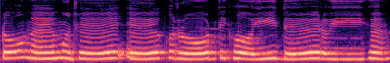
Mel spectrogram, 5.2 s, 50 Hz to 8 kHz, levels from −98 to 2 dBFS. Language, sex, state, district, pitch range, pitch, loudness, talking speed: Hindi, female, Madhya Pradesh, Umaria, 255-285 Hz, 275 Hz, -12 LUFS, 105 wpm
